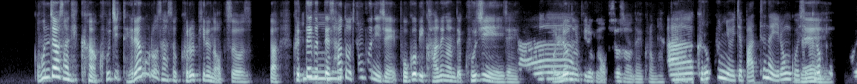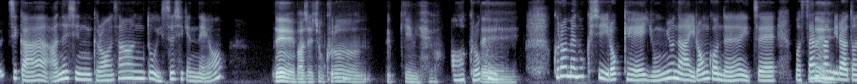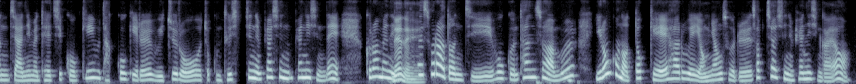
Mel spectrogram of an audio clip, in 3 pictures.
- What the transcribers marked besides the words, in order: laughing while speaking: "사니까"; distorted speech; other background noise; laughing while speaking: "느낌이에요"
- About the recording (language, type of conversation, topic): Korean, advice, 식비를 절약하면서도 건강하게 먹기 어려운 이유는 무엇인가요?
